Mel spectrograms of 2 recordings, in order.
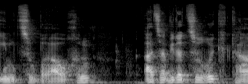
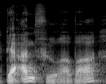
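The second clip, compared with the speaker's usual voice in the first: usual speaking voice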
